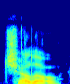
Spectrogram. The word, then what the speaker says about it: Cello: as a hard C but with the word cello taking from the Italian it's pronounced softly so mid feel like I listen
